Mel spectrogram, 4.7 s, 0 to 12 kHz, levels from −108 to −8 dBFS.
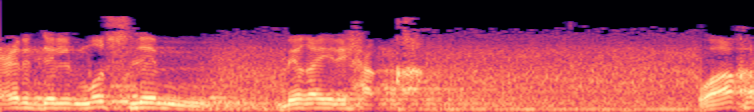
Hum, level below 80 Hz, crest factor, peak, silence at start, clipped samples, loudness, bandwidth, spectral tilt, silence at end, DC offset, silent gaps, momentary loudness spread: none; -42 dBFS; 14 dB; 0 dBFS; 0 s; under 0.1%; -16 LUFS; 7.4 kHz; -7.5 dB/octave; 0 s; under 0.1%; none; 12 LU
